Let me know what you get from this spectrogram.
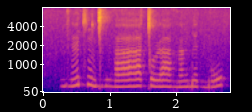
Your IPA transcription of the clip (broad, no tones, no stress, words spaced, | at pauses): ɡʱɛ̃t͡sõɡ͡ǀi ɦaːǀoɭaː ɦãɡ͡bɛ ɡ͡bo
